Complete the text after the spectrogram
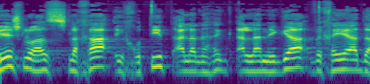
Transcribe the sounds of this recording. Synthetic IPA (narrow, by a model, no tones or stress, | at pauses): jeʃlohaʃlaχaʔeχut̪it̪aalaniɡaveχajead̪a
